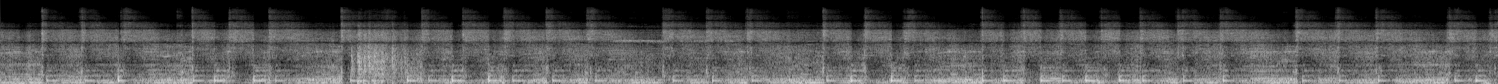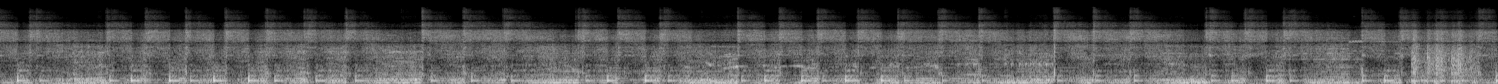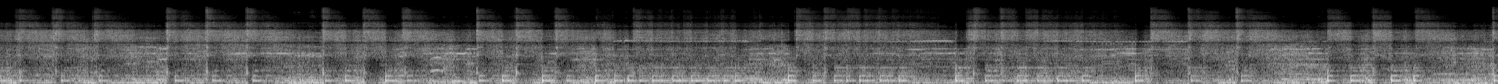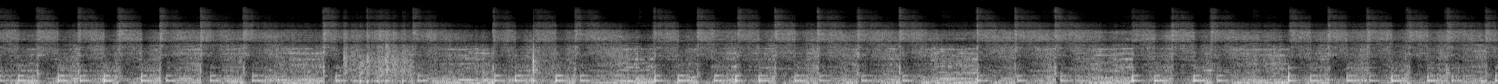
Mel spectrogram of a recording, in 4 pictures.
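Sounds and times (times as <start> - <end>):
drums and cymbals beaten fast: 0.0 - 59.9.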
